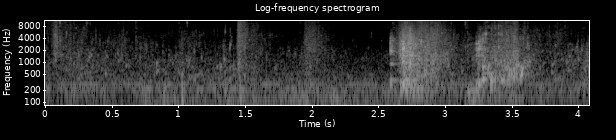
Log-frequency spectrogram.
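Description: Water placed in Minecraft gives two short, soft splashing whooshes close together near the end, faint over a quiet background.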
